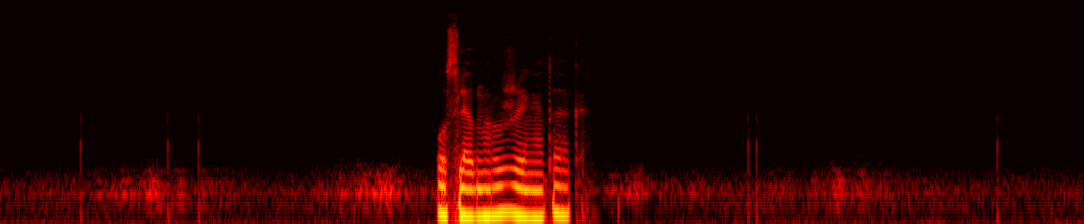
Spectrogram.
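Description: Soft clicks tick now and then as menu items change.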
